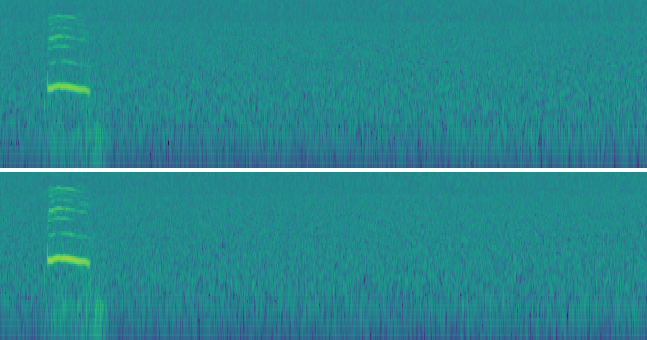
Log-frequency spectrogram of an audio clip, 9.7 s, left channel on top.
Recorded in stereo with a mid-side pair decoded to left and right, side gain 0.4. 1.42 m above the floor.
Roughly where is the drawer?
I don't hear a drawer.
